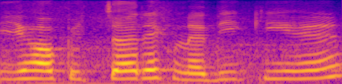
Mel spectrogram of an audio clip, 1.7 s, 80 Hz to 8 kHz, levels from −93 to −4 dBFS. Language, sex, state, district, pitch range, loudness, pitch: Hindi, female, Bihar, Gaya, 260-275 Hz, -18 LUFS, 270 Hz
